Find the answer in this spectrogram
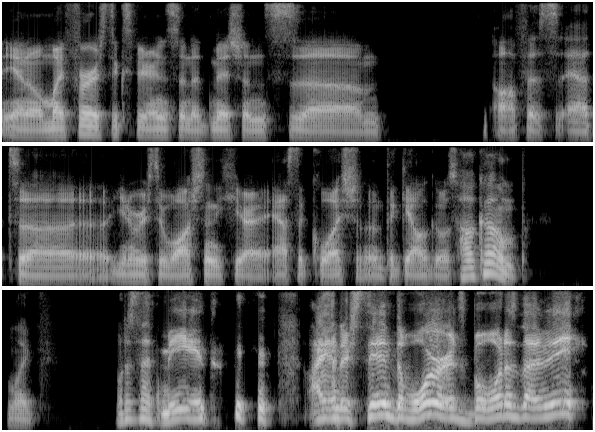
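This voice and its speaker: A man speaks at a moderate pace. He has a slight Russian accent. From Russia, Moscow. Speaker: real estate company CEO. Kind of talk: podcast interview. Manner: hesitant, many filler uhs.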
